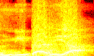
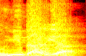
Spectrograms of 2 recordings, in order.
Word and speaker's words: Cnidaria: It's a Cnidaria, not a Cnidaria. It's a Cnidaria, where here C is silent.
